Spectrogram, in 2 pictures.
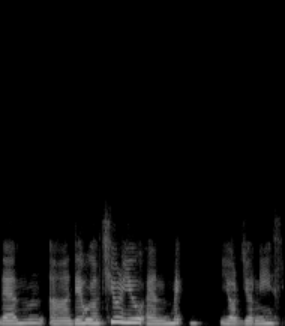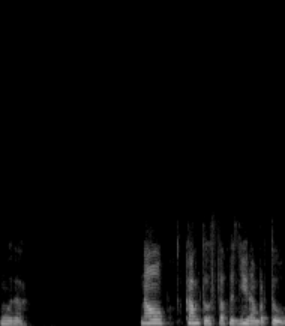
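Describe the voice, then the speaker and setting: With an Indonesian accent, a woman talks at a very slow pace, leaving long, frequent pauses. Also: medium pitch for a woman, ordinary pitch variation. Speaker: cancer survivor and workshop speaker. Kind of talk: online workshop presentation. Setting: video call. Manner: halting.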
